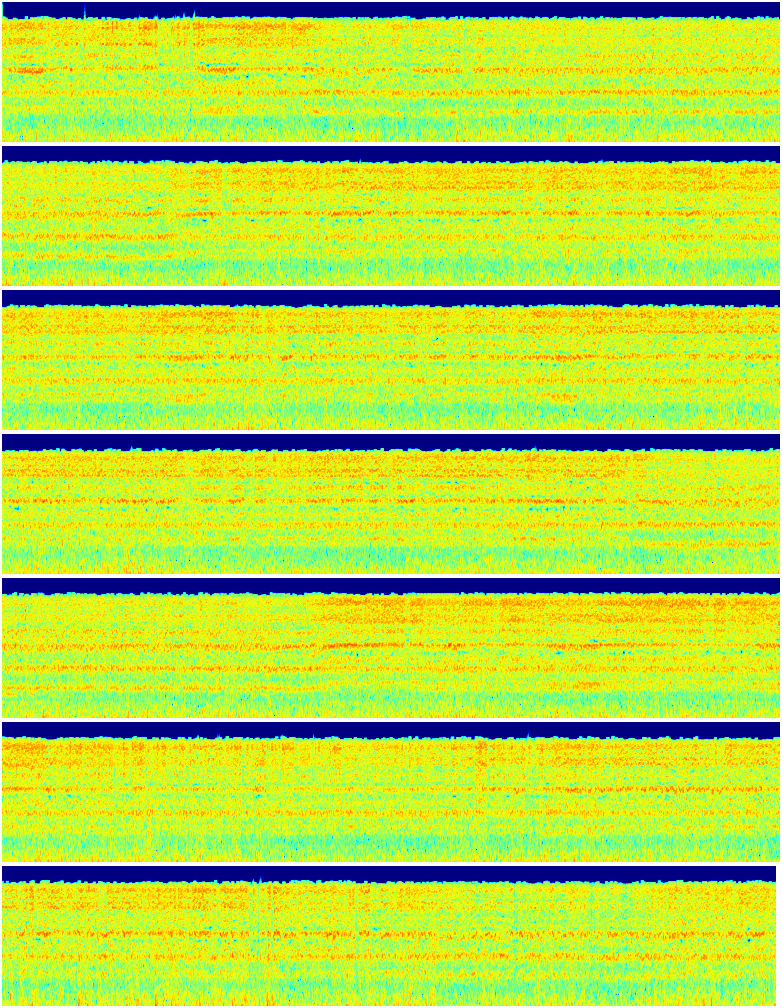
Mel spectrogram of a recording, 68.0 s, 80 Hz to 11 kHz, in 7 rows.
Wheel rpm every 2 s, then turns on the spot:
230, 220, 170, 160, 160, 170, 220, 230, 230, 230, 230, 230, 230, 220, 230, 230, 240, 230, 200, 160, 160, 210, 230, 230, 230, 230, 230, 230, 220, 230, 220, 200, 160, 190.
none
